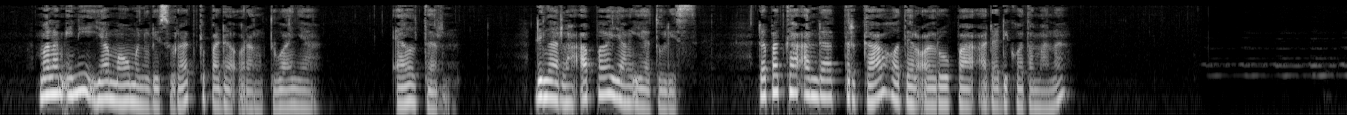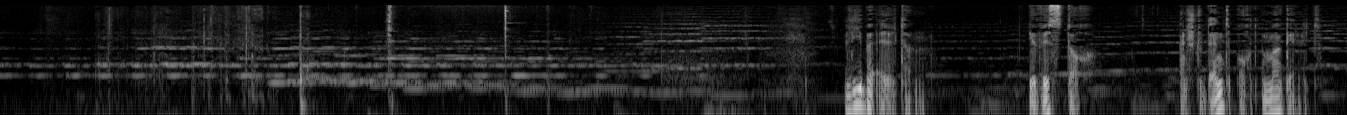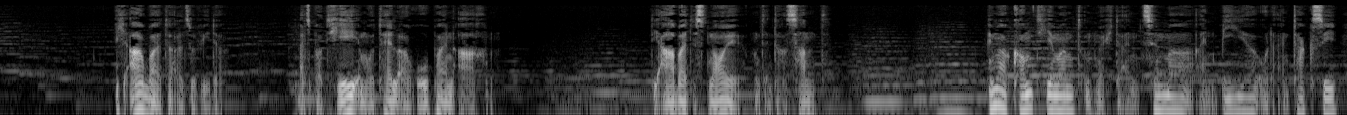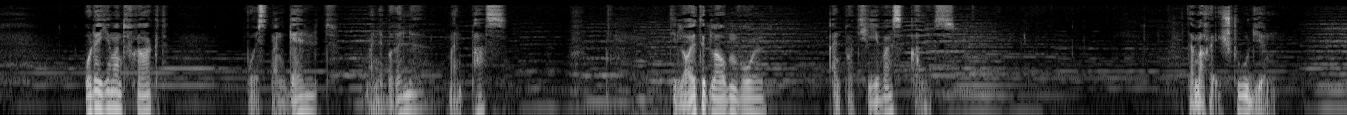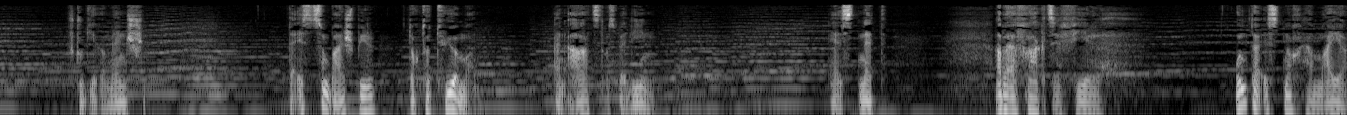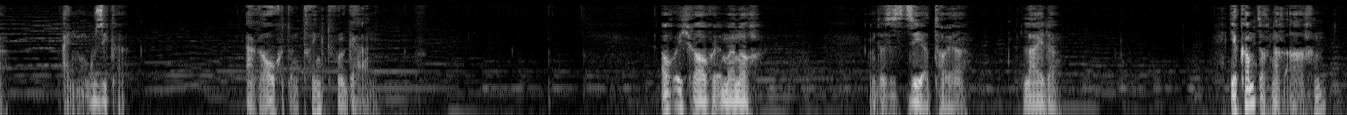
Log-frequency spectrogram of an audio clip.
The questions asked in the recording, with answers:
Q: Dapatkah Anda terka Hotel Eropa ada di kota mana?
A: Hotel Europa berada di kota Aachen.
